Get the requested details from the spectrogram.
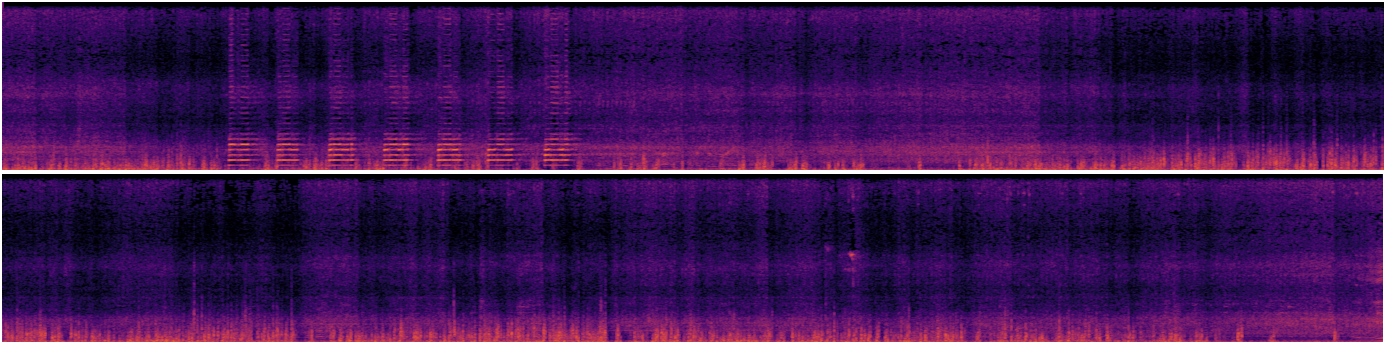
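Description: A jeep engine rumbles steadily close by.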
